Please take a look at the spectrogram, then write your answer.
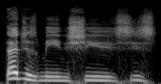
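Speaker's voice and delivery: normal talking voice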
